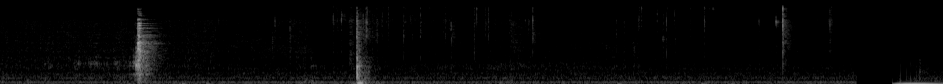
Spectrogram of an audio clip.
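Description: Kitchen utensils clinking against cookware: three sharp clinks, the loudest about a second in, one in the middle and one near the end, with softer ticks between, over a faint steady low hum. The sound cuts off abruptly near the end.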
